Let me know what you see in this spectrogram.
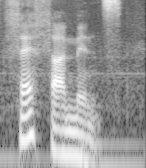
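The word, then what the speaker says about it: Pfefferminz: Feffermens. Feerman. One more time. Feffermens. Feffermens. Yeah. So, there's no there's no T in it.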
